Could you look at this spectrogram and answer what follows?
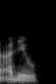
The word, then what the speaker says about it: Aliou: Je m'appelle Babojan Aliou.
